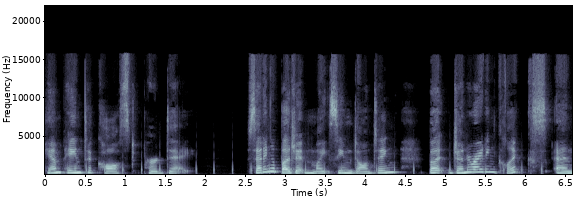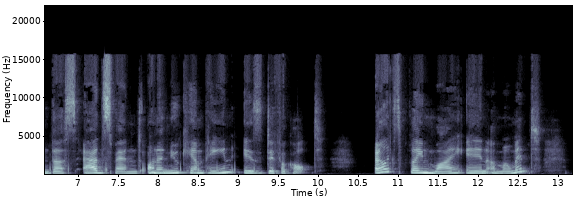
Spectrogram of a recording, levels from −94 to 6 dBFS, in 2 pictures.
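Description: At 3.27 to 3.41 s, 4.21 to 4.23 s and 7.61 to 7.79 s, speech packets were lost and the decoder played low-bitrate copies carried in the following packets. This is a lost packet rebuilt from error correction, and the rebuilt stretches sound rougher and noisier, with no gap. Just after, at 7.81 to 7.85 s and 7.85 to 8.01 s, packets arrived too late. In this short concealed packet loss the receiver extended the preceding sound, adding roughly 15 ms, which is heard as a brief smear or wobble. From 7.88 to 8.12 s, error-correction copies again replace lost packets, leaving that passage coarse and noisy.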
